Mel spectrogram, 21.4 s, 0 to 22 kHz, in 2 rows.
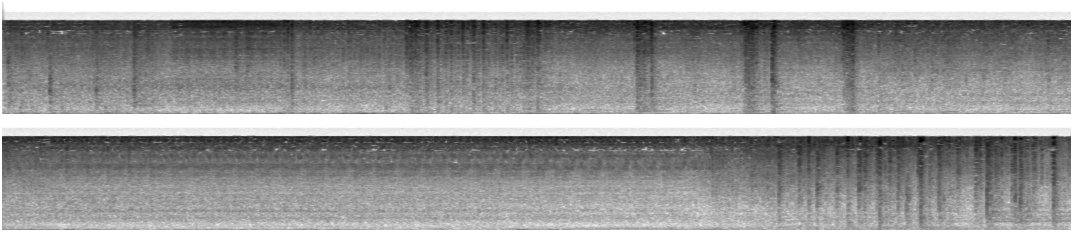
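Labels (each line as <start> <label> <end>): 0.0 Continuous mechanical noise of a bicycle chain pedaling with varying intensity. 1.7
1.6 Intense metallic rattling of a bicycle chain while coasting. 3.0
2.9 Continuous mechanical noise of a bicycle chain pedaling with varying intensity. 4.0
3.9 The gears of a moving bicycle are shifting with difficulty. 5.6
5.5 Metallic rattling of a bicycle chain. 8.7
6.3 A quick gear change on a bicycle. 6.6
7.3 A quick gear change on a bicycle. 8.7
8.6 Continuous mechanical noise of a bicycle chain pedaling with varying intensity. 10.9
10.9 Metallic rattling of a bicycle chain as it coasts and slows down. 18.1
18.0 Continuous mechanical noise of a bicycle chain pedaling with varying intensity. 21.4
18.5 The gears of a moving bicycle are shifting with difficulty. 21.3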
